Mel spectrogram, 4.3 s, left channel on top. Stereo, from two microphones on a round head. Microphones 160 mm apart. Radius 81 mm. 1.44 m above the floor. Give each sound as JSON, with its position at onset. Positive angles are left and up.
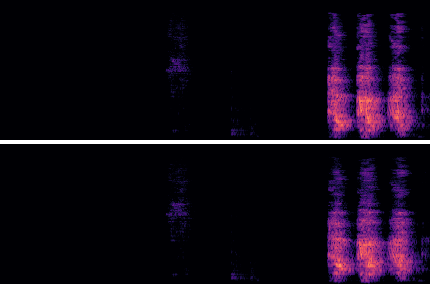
{"t": 1.6, "sound": "a squeak", "side_deg": 15, "distance_m": 3.0}
{"t": 3.3, "sound": "a dog barking", "side_deg": 65, "distance_m": 3.5}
